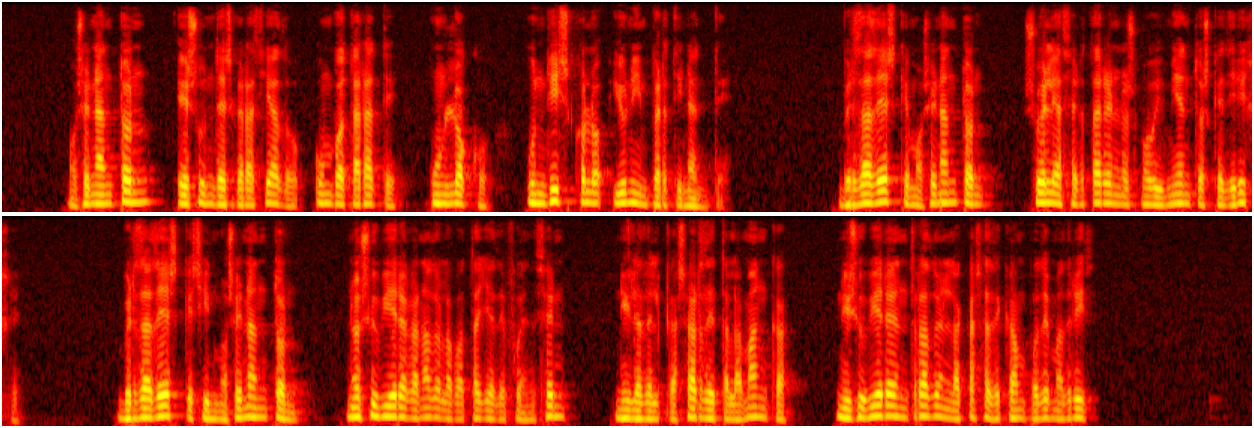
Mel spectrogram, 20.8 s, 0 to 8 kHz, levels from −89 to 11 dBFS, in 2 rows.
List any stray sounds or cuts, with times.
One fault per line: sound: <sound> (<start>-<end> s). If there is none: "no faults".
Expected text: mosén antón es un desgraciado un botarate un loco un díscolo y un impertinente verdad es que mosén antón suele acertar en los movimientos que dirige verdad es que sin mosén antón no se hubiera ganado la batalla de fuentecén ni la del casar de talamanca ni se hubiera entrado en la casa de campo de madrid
no faults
